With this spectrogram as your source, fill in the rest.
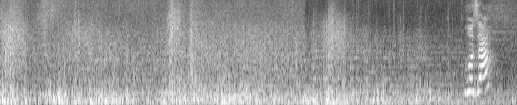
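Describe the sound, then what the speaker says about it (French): Heavy cartoon rain pours steadily with a low rumble of thunder throughout, swelling in bursts; voices speak over the downpour, and a brief squeaky sound rises near the end. "Mais enfin, il pleut à grosses gouttes!"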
